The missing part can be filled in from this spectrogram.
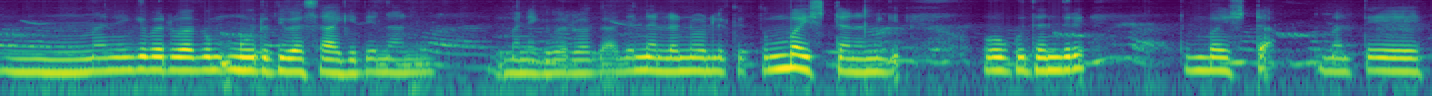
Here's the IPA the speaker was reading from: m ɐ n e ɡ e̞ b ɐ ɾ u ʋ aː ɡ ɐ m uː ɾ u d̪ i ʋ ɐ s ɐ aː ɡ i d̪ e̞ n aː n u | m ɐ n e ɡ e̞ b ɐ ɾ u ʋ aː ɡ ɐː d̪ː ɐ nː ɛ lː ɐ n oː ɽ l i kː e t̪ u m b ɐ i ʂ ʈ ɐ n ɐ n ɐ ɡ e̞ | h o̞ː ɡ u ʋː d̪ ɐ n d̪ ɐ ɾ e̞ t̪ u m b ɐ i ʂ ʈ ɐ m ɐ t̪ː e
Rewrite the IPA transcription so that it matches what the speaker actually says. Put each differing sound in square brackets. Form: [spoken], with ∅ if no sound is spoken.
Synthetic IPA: m ɐ n e ɡ e̞ b ɐ ɾ u ʋ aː ɡ ɐ m uː ɾ u d̪ i ʋ ɐ s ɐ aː ɡ i d̪ e̞ n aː n u | m ɐ n e ɡ e̞ b ɐ ɾ u ʋ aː ɡ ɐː [d̪] ɐ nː ɛ lː ɐ n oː ɽ l i kː e t̪ u m b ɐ i ʂ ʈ ɐ n ɐ n ɐ ɡ e̞ | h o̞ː ɡ u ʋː d̪ ɐ n d̪ ɐ ɾ e̞ t̪ u m b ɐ i ʂ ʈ ɐ m ɐ t̪ː e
